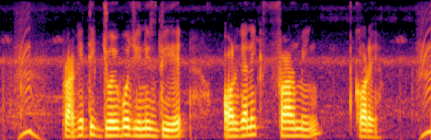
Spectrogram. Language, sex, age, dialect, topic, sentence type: Bengali, male, 25-30, Northern/Varendri, agriculture, statement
